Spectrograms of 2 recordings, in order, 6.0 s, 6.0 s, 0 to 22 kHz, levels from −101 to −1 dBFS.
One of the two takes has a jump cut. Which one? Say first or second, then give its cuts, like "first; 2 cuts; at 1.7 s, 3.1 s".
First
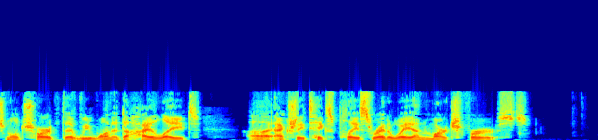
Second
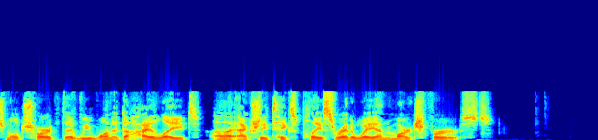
second; 1 cut; at 2.0 s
